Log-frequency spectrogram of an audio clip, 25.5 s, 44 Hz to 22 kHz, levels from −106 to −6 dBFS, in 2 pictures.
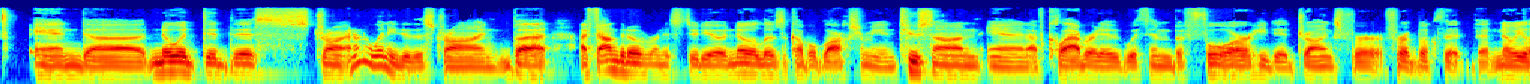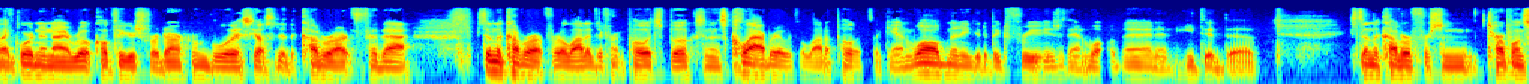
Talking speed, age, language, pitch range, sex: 255 wpm, 30-49, English, 80-100 Hz, male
